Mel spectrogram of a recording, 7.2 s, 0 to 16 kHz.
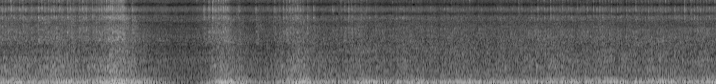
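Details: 1934 LaSalle sedan with 99,662 miles, cold start after the electric fuel pump primes and the carburetor unloads with pedal taps: a raised, uneven fast idle surges a couple of times, then settles into a steadier run.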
